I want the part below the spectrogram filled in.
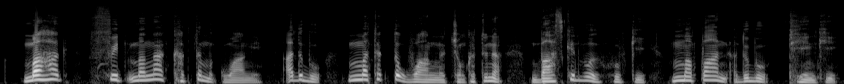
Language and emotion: Manipuri, surprised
